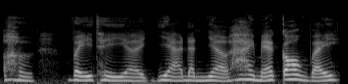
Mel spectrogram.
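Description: Woman playing a slow, frail old beggar woman. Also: medium pitch, steady tone, dry recording, studio quality, close to an everyday voice. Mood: grateful, humble. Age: older. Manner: slow, pleading, halting. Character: frail, humble old beggar woman, secretly wise spirit. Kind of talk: animated folk-tale acting.

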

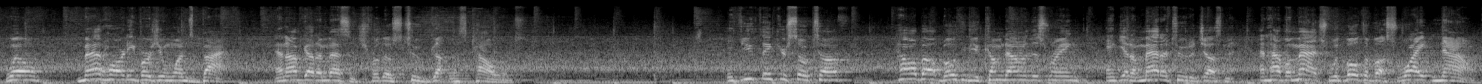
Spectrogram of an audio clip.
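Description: A man's voice: high voice, lively intonation, moderate pace. A man playing a brash, defiant pro wrestler delivering a challenging promo in a video game. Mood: angry challenge. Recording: echoey arena sound with music.

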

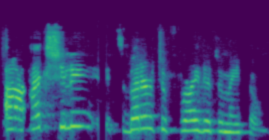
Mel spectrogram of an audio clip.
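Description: High-voiced woman on a phone call. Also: lively intonation, a little fast. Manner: gentle, explaining step by step. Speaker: guest cook. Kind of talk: casual video chat. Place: indoor room, phone held close. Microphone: phone at arm's length.

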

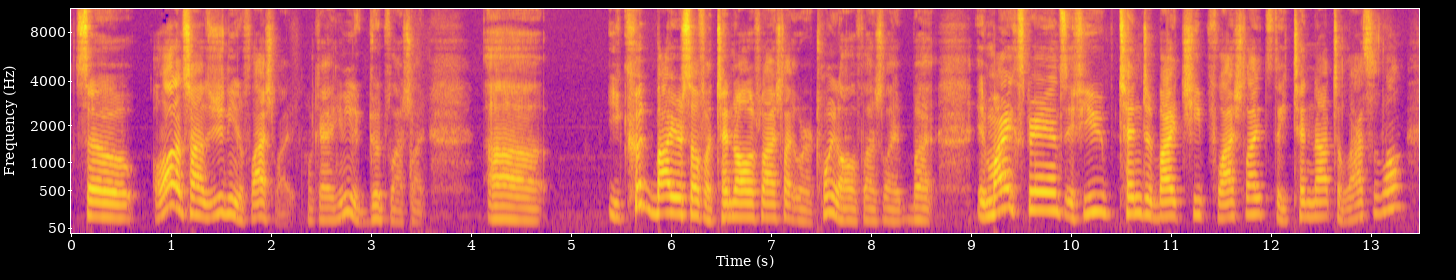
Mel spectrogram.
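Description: A man's voice: on the high side, normal speed. A man in his thirties, talking casually to camera about his fishing gear. He keeps checking in with "okay?", recorded in a plain indoor studio. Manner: relaxed, chatty, often checks in with "okay?". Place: plain indoor studio against a grey wall.

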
